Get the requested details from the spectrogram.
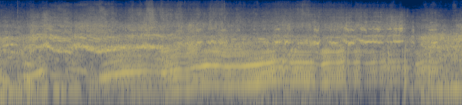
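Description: Tyres screech as a car slides around a bend.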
